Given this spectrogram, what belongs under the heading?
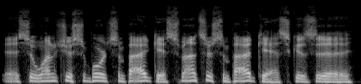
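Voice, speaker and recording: A man hosting a bedtime podcast in a creaky voice, rambling in a halting, meandering way and often trailing off mid-thought. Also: a little high, fairly bright tone, no echo, studio quality. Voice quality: gravelly, creaky. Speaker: host of a bedtime sleep podcast. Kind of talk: rambling, soothing monologue. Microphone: close podcast microphone, dry.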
